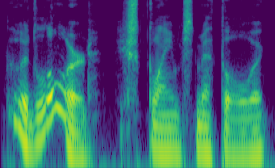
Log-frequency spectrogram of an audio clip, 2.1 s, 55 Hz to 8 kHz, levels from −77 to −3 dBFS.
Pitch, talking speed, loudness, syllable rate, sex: 105 Hz, 145 wpm, -17 LUFS, 4.4 syllables/s, male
